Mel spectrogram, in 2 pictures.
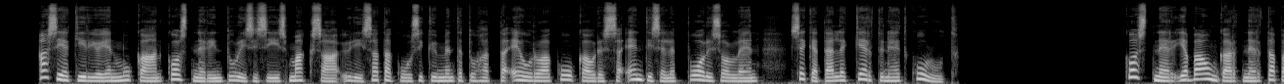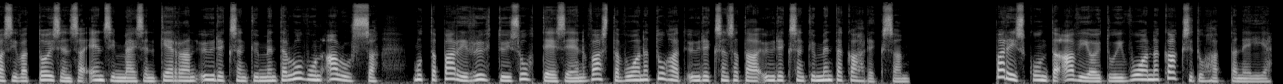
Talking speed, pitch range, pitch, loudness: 85 wpm, 155-205 Hz, 175 Hz, -18 LUFS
